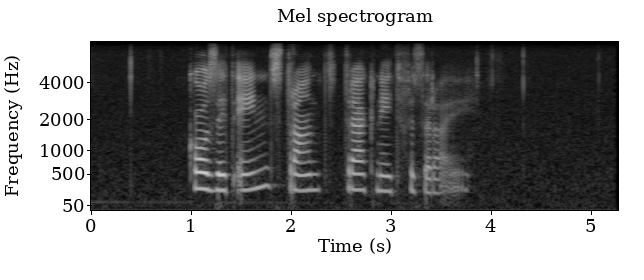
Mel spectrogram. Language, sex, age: Afrikaans, female, 20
